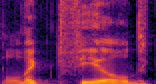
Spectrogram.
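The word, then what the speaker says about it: Leitchfield: can do all of these things be entertained pronounced lickfield Kentucky which is in Grayson County now this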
